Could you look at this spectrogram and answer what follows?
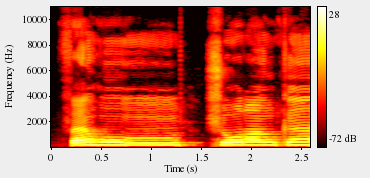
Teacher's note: شین تفشی میں واضح کریں گے اور را کو موٹا ادا کریں گے۔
